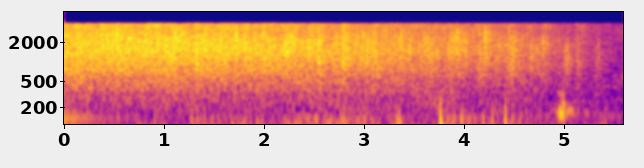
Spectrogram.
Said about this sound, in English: You know clapping? Yes, good.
